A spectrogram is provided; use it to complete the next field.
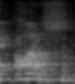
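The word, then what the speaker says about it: corps: सेना की इकाई इसको हम कहते हैं कॉर्प्स या जैसे एनसीसी है। उसका पूरा नाम है नेशनल कैडेट कॉर्प्स। उसमें कॉर्प शब्द है। पी साइलेंट है।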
